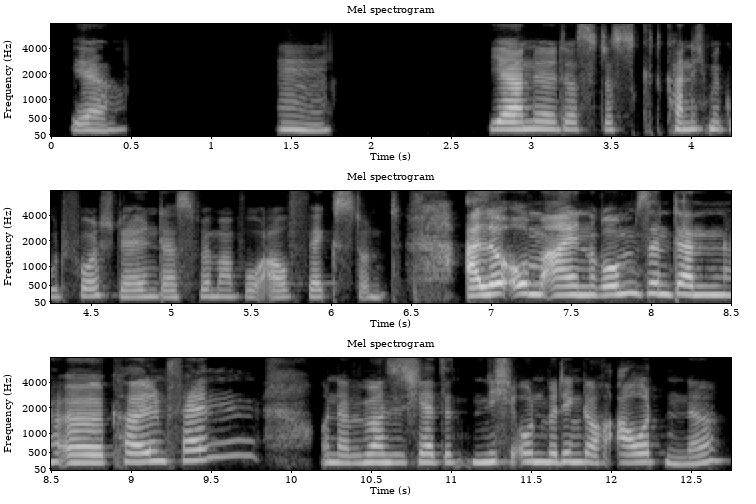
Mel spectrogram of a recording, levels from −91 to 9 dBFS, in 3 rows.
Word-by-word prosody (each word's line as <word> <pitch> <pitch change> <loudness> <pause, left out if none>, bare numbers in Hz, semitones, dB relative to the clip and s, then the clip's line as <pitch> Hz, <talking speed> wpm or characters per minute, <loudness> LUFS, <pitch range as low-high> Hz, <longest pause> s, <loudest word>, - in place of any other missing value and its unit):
Ja, 170 +1 -6 1.0
mhm, 175 -3 -7 1.0
ja, 195 0 +4
ne, 200 0 -2
das 195 0 -8
das 185 0 -10
k - - -24
kann 190 -2 -3
ich 200 +2 -10
mir 200 - -5
gut 185 -2 -14
vorstellen, 190 -3 -6
dass, 175 +1 -8
wenn 185 - -7
man 185 0 -9
wo 175 -1 -8
aufwächst 175 -1 -6
und 165 +1 -14 0.4
alle 240 +6 +10
um 260 -1 +5
einen 235 -1 +5
rum 240 +4 +3
sind 270 -1 0
dann, 235 -2 +4
äh, 210 -1 +2
Köln-Fan 260 +5 +1 0.7
und 220 0 -6
dann 205 - -4
will 205 - -8
man 220 0 +1
sich 215 +1 -6
ja 225 -1 0 0.2
nicht 225 +1 -3
unbedingt 230 -1 -1
auch 205 - -6
outen, 220 -3 -2
ne? 215 +9 -6
210 Hz, 175 wpm, -20 LUFS, 185-235 Hz, 1.0 s, alle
